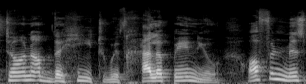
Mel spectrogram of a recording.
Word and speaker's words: jalapeño: n in Spanish and pronounced with an ny sound near with the O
